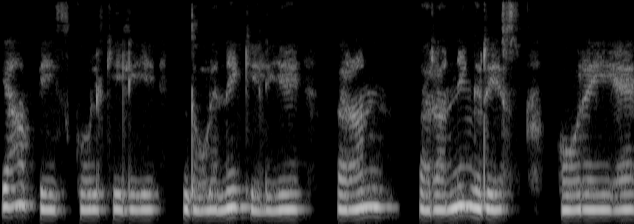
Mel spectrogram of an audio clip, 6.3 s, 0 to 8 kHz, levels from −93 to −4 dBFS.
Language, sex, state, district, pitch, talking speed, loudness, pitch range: Hindi, female, Uttar Pradesh, Etah, 200 Hz, 130 wpm, -36 LUFS, 200-215 Hz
